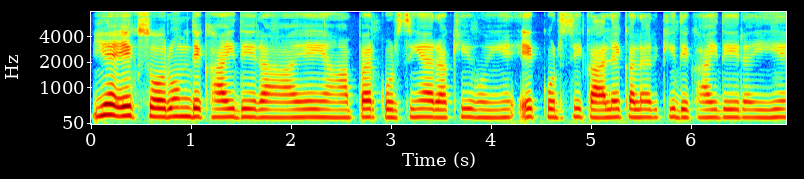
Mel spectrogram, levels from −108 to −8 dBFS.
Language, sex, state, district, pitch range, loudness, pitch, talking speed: Hindi, female, Madhya Pradesh, Bhopal, 205-220 Hz, -19 LUFS, 215 Hz, 190 wpm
